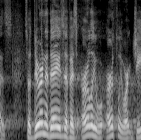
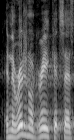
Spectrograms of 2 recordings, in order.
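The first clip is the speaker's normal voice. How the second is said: ordinary delivery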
